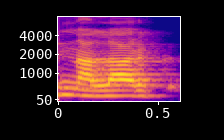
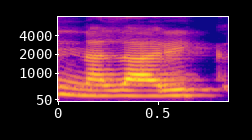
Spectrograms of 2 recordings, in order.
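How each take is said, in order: First: The word is said quickly with sounds squeezed together. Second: The word is said slowly with every sound drawn out. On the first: "you say it really quickly" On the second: "I will stretch it"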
